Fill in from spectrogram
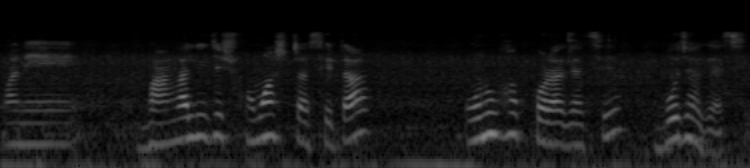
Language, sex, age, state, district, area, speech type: Bengali, female, 30-45, West Bengal, North 24 Parganas, urban, spontaneous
